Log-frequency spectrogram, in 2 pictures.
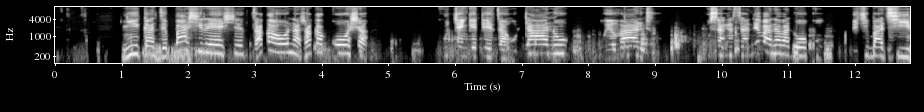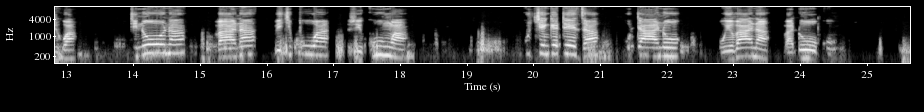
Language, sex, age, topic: Ndau, male, 25-35, health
